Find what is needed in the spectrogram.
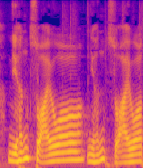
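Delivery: put-on Shenzhen kid Mandarin with Cantonese twang, slow; lightly imitating a Cantonese accent in Mandarin. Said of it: "他就用那种有点广东口音".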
